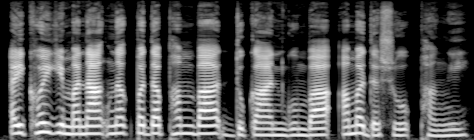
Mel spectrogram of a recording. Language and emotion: Manipuri, neutral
